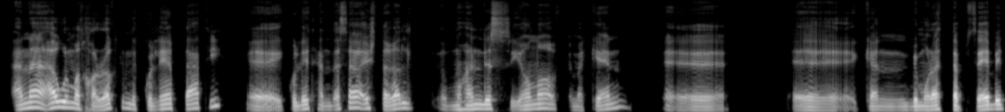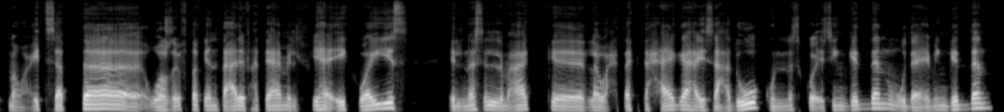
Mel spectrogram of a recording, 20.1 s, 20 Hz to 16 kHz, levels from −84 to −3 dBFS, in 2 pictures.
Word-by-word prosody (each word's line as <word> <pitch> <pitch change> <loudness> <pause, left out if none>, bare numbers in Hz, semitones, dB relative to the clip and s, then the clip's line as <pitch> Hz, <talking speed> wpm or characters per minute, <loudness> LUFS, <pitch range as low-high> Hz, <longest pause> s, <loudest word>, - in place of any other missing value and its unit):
أنا 165 +3 +3
أول 185 +1 +6
ما 155 - +3
اتخرجت 145 +3 -1
من 155 -4 -5
الكلية 130 +2 -3
بتاعتي، 160 - -3 0.2
آآ، - - -2
كلية 125 +4 -2
هندسة، 130 +8 -2
اشتغلت 155 +1 -1 0.3
مهندس 125 +4 -1
صيانة 145 +4 -2
في 110 - -21
مكان، 135 - -6 0.4
آآ، 105 -1 -6 0.7
آآ، 100 -1 -5
كان 110 -1 -6
بمرتب 115 +3 +3
ثابت، 135 +2 +4
مواعيد 95 +3 -5
ثابتة، 140 +3 +4
وظيفتك 110 +4 -1
أنت 115 -4 -1
عارف 115 +5 +2
هتعمل 115 -1 -1
فيها 125 +2 -1
إيه 120 +1 +1
كويس، 150 +8 +4 0.4
الناس 120 +4 -2
اللي 120 -3 +2
معاك 115 +4 -1 0.5
لو 100 -1 0
احتجت 120 +5 -5
حاجة 120 +3 +1
هيساعدوك، 115 - +3
والناس 110 +2 -7
كويسين 115 +4 -3
جدًا، 140 +5 +1
وداعمين 105 0 -2
جدًا، 145 +7 +2
120 Hz, 120 wpm, -23 LUFS, 110-145 Hz, 0.7 s, أول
